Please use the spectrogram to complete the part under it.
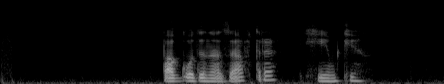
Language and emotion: Russian, neutral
